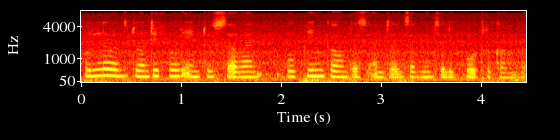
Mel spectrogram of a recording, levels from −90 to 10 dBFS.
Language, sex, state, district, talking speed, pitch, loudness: Tamil, female, Tamil Nadu, Chennai, 160 wpm, 165 Hz, -16 LUFS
